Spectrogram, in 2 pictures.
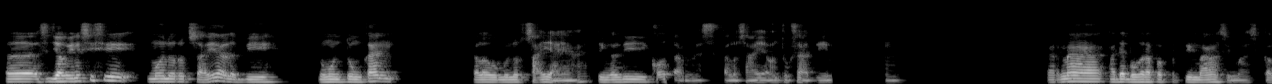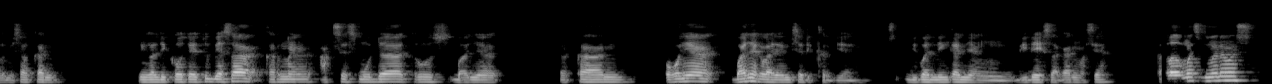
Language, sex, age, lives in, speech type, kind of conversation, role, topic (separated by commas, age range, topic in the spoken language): Indonesian, male, 35-39, Indonesia, conversation, unstructured, none, Apakah Anda lebih memilih tinggal di kota besar atau di desa?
